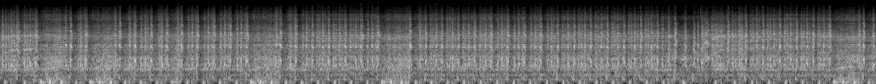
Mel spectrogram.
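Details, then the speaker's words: Small kids' quad, bought for $150 after sitting for years, cranks in a steady rhythm with only a faint brief catch on choke after the spark plug was tightened, but never runs; suspected very old fuel, with plans to drain it, add fresh fuel and clean the carb. "You can tell that fuel was like 5,000 years old. We get somewhere when we put the choke on."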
